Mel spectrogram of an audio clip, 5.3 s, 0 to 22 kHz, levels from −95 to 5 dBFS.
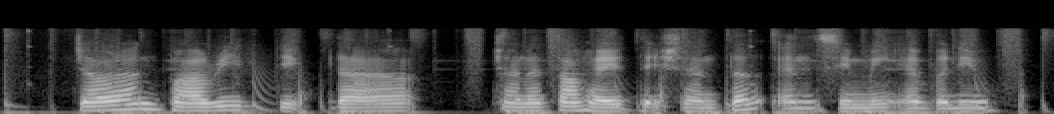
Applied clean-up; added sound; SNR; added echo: neural mask model RNNoise.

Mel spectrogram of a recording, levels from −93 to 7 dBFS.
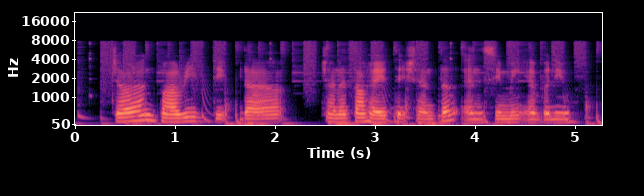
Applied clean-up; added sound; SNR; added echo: classical method log-MMSE.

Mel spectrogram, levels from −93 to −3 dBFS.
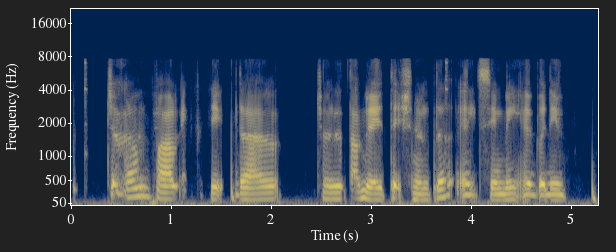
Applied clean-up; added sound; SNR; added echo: neural diffusion model UNIVERSE++.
